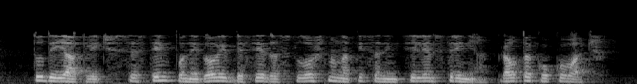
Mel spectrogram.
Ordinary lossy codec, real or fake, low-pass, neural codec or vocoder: AAC, 16 kbps; real; 19.8 kHz; none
